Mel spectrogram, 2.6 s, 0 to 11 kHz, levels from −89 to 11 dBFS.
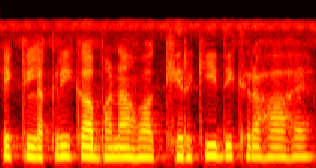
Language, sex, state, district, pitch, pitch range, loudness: Hindi, male, Arunachal Pradesh, Lower Dibang Valley, 155 Hz, 155-165 Hz, -20 LUFS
